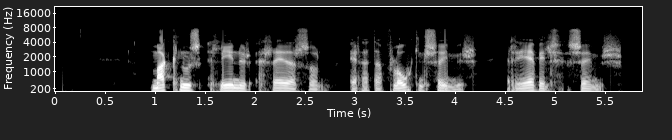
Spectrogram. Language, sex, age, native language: Icelandic, male, 30-39, Icelandic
